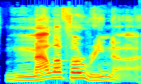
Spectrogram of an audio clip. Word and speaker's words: Malafarina: I don't know how to say your last name, so I'm not even going to pronounce it. Malapharina.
